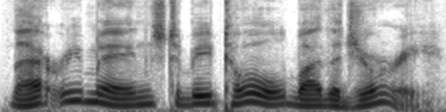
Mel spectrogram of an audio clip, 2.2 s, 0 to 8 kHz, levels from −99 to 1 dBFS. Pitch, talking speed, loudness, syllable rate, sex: 140 Hz, 215 wpm, -15 LUFS, 5.0 syllables/s, male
